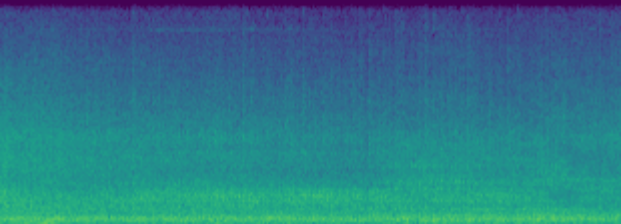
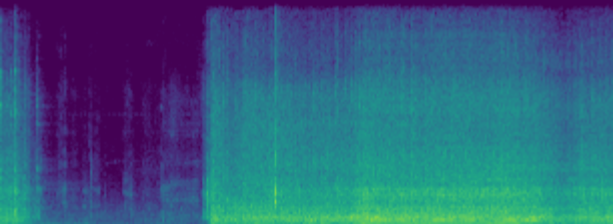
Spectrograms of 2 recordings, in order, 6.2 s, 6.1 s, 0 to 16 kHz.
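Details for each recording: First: that ain't too bad I think that'll do just fine Second: Trash-picked Ryobi 25cc two-stroke string trimmer with a non-adjustable carburetor: catches and screams buzzy and strained at high revs, running only on throttle. It dies as soon as the choke is backed off, so it is running very lean.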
